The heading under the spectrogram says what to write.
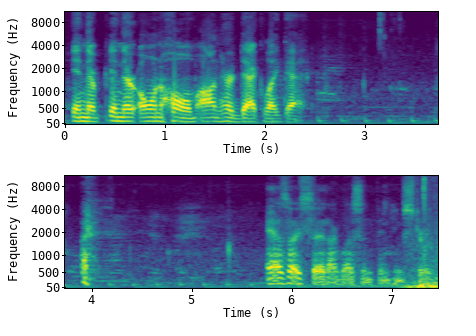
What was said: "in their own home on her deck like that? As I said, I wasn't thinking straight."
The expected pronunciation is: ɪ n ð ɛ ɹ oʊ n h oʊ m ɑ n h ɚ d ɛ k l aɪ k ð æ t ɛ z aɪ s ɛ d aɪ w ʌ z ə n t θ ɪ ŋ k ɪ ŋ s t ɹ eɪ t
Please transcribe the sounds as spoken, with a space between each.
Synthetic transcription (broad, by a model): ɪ n ð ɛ ɹ oʊ n h oʊ m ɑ n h ɚ d ɛ k l aɪ k ð æ t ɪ z aɪ s ɛ d aɪ w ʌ z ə n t θ ɪ ŋ k ɪ ŋ s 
